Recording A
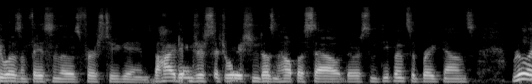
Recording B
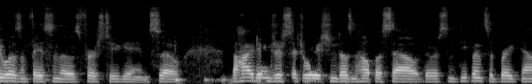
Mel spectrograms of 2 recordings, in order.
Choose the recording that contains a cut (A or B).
A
